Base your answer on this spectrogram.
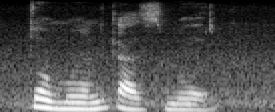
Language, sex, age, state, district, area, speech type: Telugu, male, 60+, Andhra Pradesh, Vizianagaram, rural, spontaneous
